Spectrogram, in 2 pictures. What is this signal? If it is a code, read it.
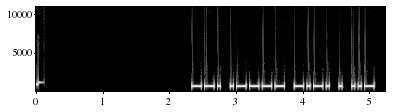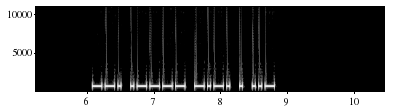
Morse code, heard as a keyed tone, about 25 wpm, 700 Hz. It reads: G1CEU G1CEU
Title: DXCC-100 Call Signs - 5 Characters - Repeated 2x - 25wpm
